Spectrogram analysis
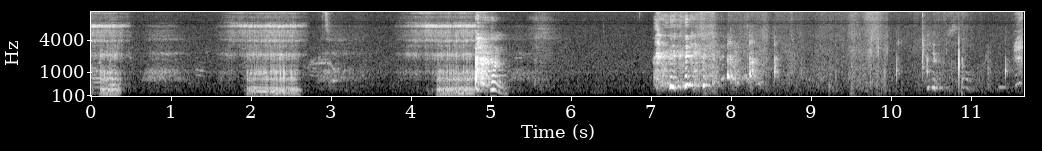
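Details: Three rough, rattling snores about every two seconds, then quieter noisy breathing during sleep; ordinary snoring.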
